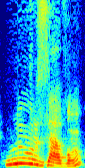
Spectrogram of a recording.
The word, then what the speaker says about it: nous avons: Now again, that A that begins avons signals that that S that ends nous is normally not pronounced, but that is suddenly going to be pronounced to create that beautiful liaison. Nous avons.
